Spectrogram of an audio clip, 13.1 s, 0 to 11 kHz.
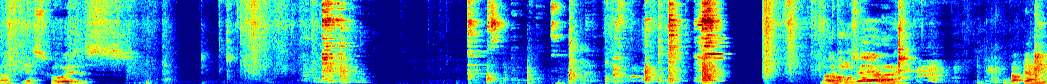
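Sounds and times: plastic wrapping rustling: 0.0s - 4.4s, 9.5s - 12.2s.

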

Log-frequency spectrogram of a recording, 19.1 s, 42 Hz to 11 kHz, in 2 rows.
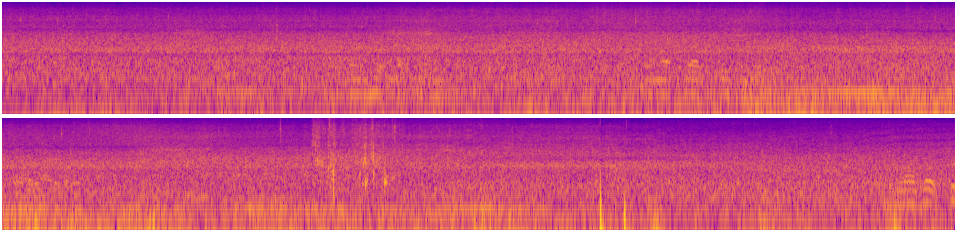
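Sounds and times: fish splashing into water: 12.2s - 14.1s.

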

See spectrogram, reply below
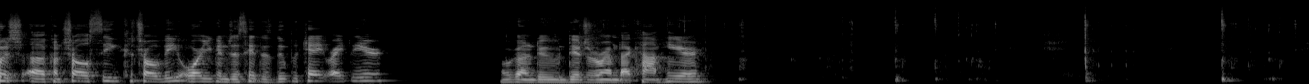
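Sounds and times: computer keyboard typing: 6.7s - 10.1s, 10.8s - 11.4s, 12.2s - 13.0s.

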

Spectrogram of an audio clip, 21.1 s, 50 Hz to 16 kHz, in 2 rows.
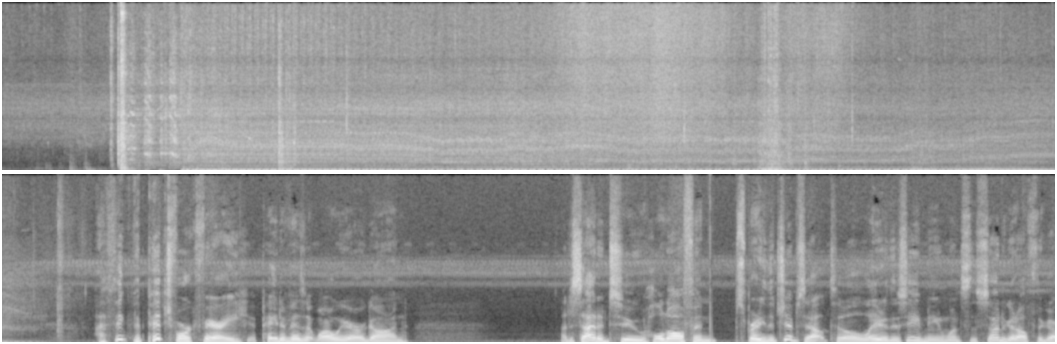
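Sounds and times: engine starting and running: 1.2s - 11.0s.

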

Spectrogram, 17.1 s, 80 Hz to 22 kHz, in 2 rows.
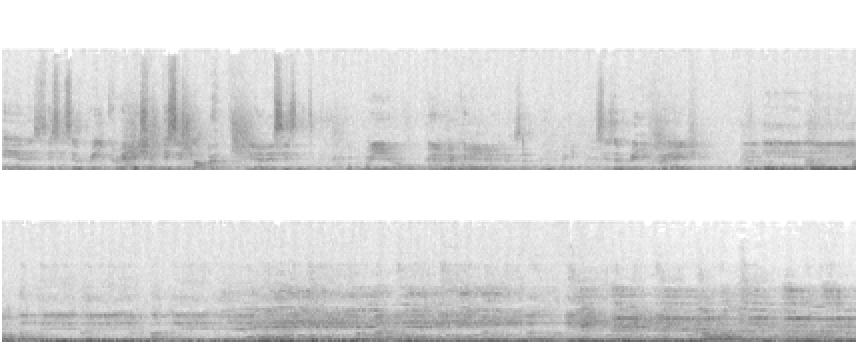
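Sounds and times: voices chanting on a held note: 7.0s - 17.0s.

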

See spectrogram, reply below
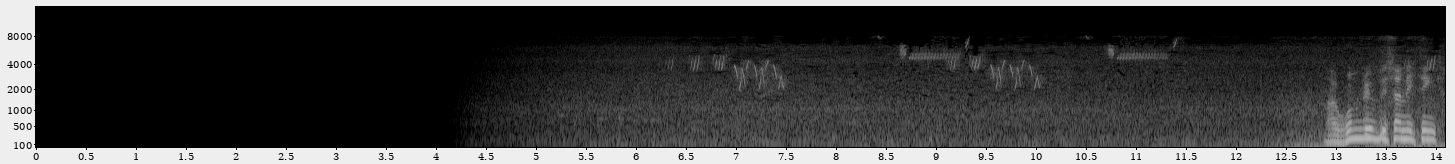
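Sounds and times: steady background hiss: 4.2s - 14.0s
small birds chirping: 5.9s - 14.0s.

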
